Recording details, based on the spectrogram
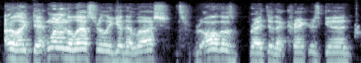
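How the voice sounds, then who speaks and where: A man's voice: a little high, fairly even intonation, normal speed, a bit bright, dull audio. A man chatting casually about beers with easygoing, offhand remarks. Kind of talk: casual chat.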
